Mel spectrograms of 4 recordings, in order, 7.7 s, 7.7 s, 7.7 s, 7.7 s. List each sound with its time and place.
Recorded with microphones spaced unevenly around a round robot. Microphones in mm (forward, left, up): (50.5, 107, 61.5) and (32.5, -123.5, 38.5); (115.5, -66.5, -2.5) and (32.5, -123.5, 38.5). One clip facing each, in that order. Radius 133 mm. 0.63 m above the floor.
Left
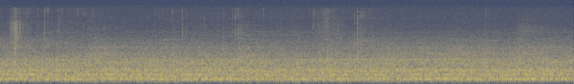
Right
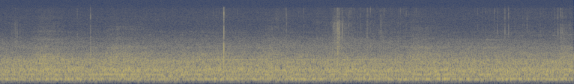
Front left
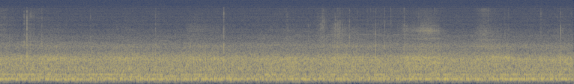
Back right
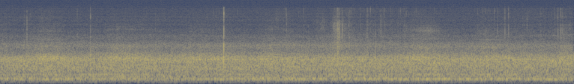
Only background noise.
